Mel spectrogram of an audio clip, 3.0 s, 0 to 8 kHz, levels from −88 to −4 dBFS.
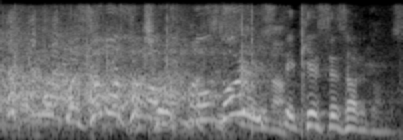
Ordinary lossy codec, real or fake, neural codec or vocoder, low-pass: Opus, 64 kbps; real; none; 7.2 kHz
